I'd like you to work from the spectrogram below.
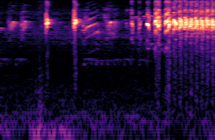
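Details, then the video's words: Male crested jay singing to provoke other males: scattered high chirps and a faint low tone, building into a rapid, evenly pulsed high rattle of about a dozen notes. "SOGON MANAPUN NGMAUK GACOR langsung emosi dengar masteran suara burung sogon jantan ini"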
